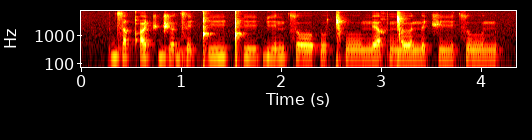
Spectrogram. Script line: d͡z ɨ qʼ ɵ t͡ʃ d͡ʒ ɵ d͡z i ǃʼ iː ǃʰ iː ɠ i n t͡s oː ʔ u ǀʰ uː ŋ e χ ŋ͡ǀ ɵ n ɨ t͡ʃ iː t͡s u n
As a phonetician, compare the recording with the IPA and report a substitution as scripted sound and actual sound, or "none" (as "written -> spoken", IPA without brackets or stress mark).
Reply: none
